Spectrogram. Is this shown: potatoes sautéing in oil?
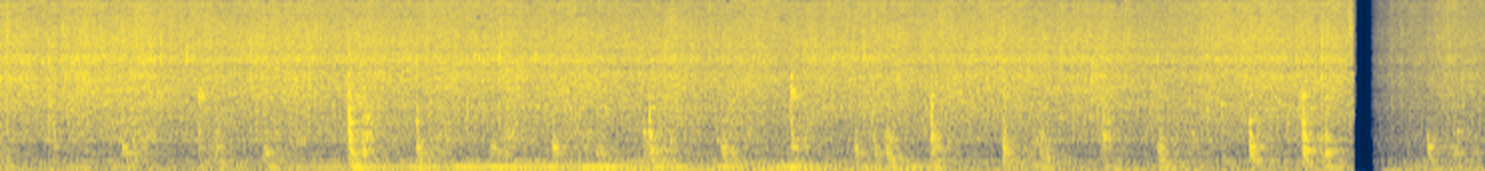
yes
